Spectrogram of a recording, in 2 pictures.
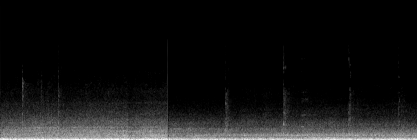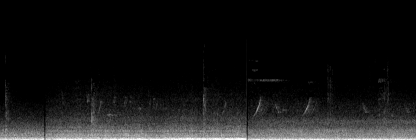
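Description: Steady road traffic noise from a busy road: a continuous low rumble of engines and tyres, with the level shifting abruptly a few times.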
